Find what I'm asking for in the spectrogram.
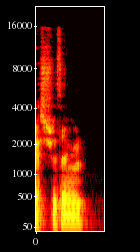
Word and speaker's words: Strathairn: And David Strathairn, is that how you pronounce his name? – Yeah, Strathairn.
